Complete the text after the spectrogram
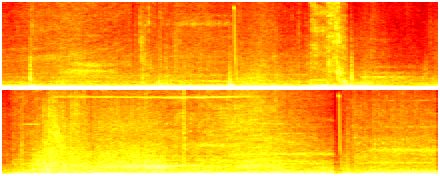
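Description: A beam weapon hums and crackles with electricity.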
